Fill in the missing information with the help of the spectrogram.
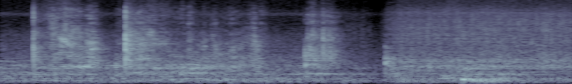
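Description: Spatula stirring and scraping thick chilli sauce in a kadhai, with a couple of sharp taps against the pan in the first seconds. After about four seconds the stirring stops, leaving a quieter steady sound of the sauce cooking in the pan.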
